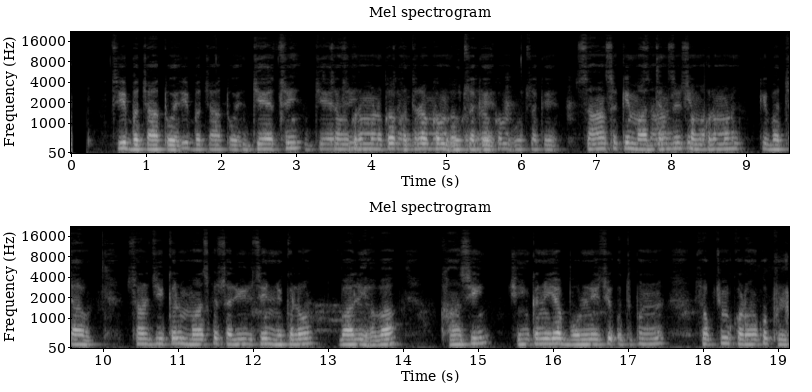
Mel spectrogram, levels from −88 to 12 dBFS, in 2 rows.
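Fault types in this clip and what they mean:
Generation loss: The speech sounds swirly, smeared and hollow throughout, with blurred consonant attacks and more grit than a single 48 kbit/s Opus pass would leave. This likely comes from around ten successive decode and re-encode passes, each adding fresh quantisation noise on a shifted frame grid.
Doubled audio track: From 1.44 s to 8.44 s a second, dry copy of the speech runs roughly 0.7 s behind the original, about 10 dB quieter, starting and stopping abruptly. The likely cause is a second, slower capture path or an edit that left two copies out of step.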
